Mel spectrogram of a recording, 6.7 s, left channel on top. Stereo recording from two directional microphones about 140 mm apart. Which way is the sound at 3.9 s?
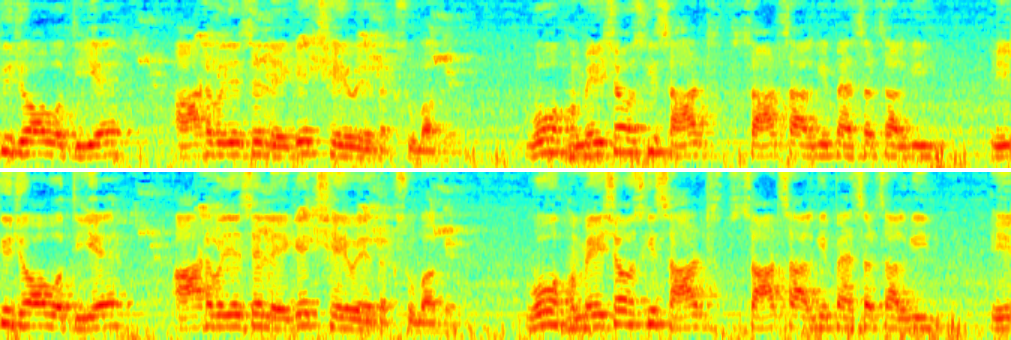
55° right (ahead or behind).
